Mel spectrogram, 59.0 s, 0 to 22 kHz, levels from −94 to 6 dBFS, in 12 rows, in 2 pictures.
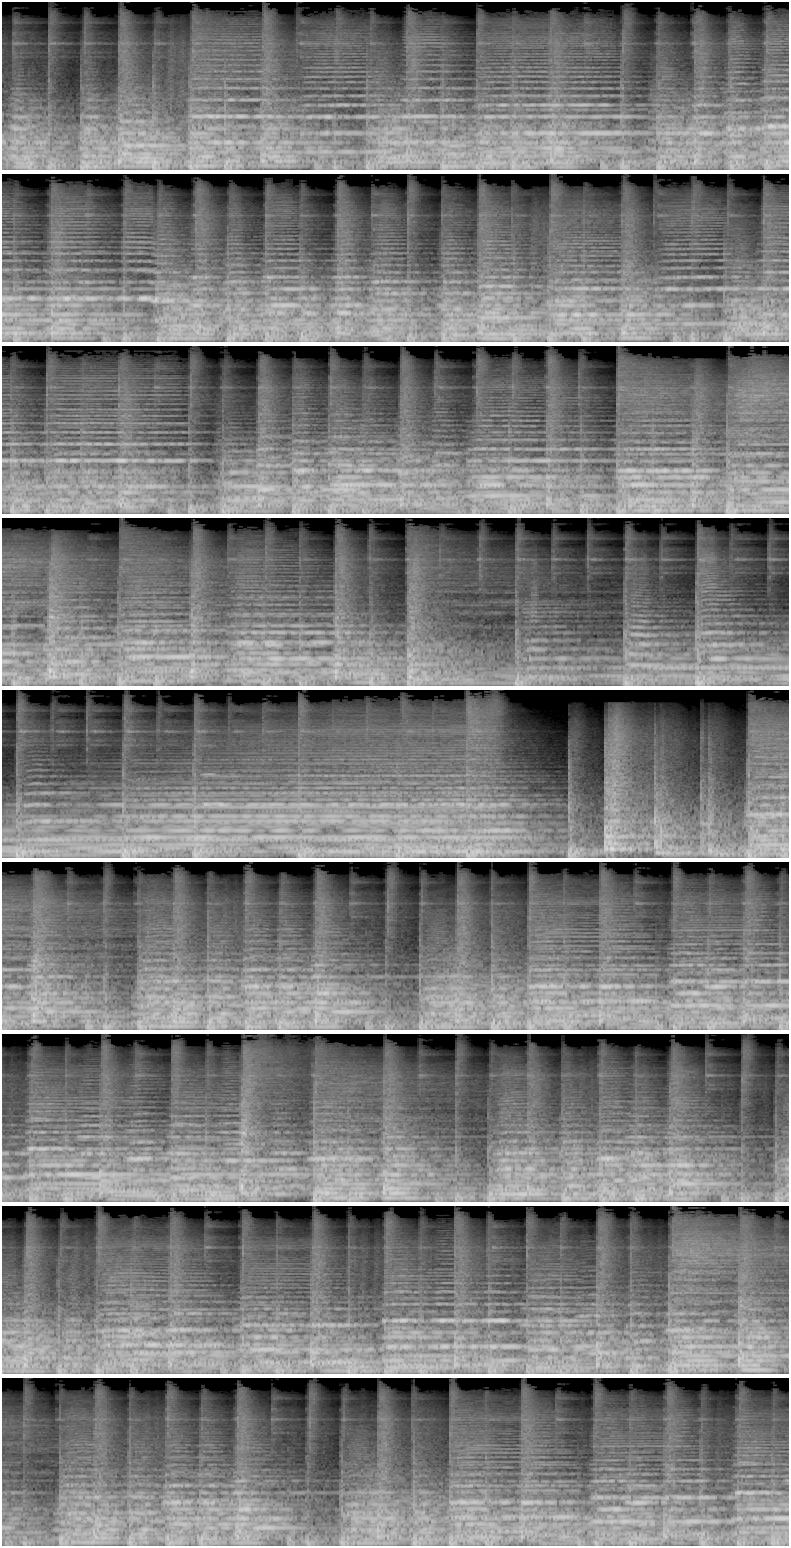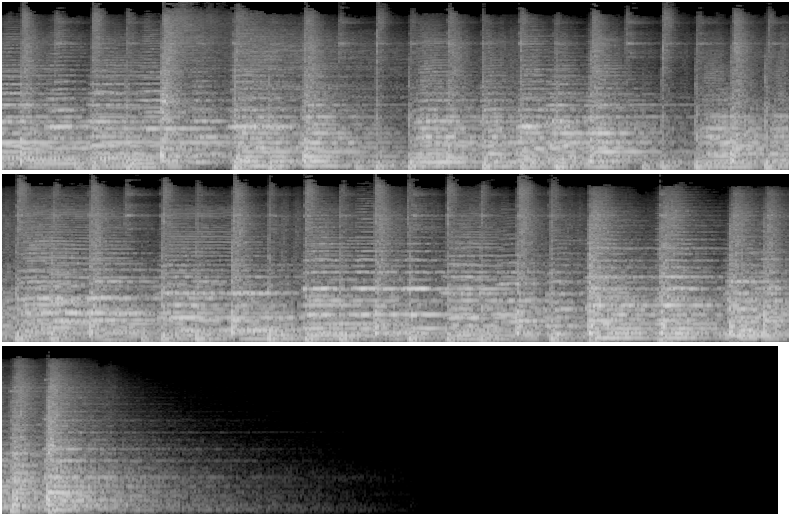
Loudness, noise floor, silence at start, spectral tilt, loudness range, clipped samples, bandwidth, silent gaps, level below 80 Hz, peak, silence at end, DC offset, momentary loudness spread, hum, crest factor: -15 LUFS; -89 dBFS; 0 s; -5 dB/octave; 2 LU; under 0.1%; over 20 kHz; none; -30 dBFS; 0 dBFS; 3.8 s; under 0.1%; 5 LU; none; 16 dB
